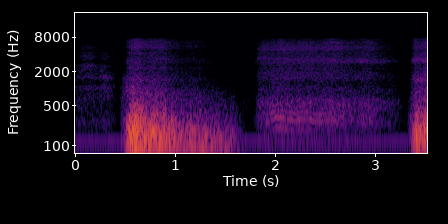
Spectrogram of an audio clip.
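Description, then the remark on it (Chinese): Three heavy, noisy breaths with no talking, a demonstration of the loud 'wind' (风相) type of breathing: a loud, rough inhale-exhale burst, a longer softer rasping breath, then another loud breath starting at the end. “还有一种呢， 就是他呼吸很大声，”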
